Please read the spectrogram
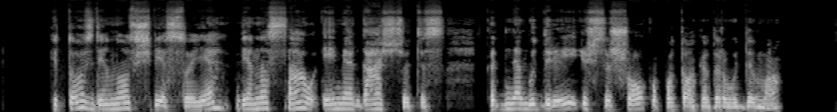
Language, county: Lithuanian, Klaipėda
